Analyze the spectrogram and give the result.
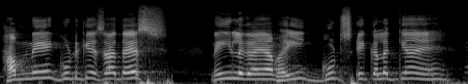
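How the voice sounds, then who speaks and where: A man's voice: very high voice, slow pace, pushed and bright. A man teaching English vocabulary in a classroom, quizzing students with repeated questions in a playful way.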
